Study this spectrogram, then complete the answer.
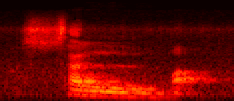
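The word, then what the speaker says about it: سلمى: Salma. Bukan Salma. Salma ni bahasa kita. Sin lam mim hamzah. Sin lam mim hamzah di atas.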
